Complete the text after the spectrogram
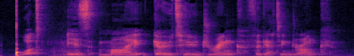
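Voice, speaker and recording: A woman speaks at a medium pitch with fairly even intonation. Room echo is audible around her voice. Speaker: lifestyle vlogger. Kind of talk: casual Q&A vlog.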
